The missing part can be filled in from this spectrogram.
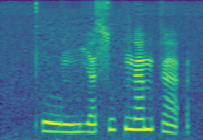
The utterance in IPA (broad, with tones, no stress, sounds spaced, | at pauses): pʰ oː˨˩ ŋ m i˩˦ a̯ s u˦˥ k̚ ŋ a˥˩ m k a˨˩ ʔ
